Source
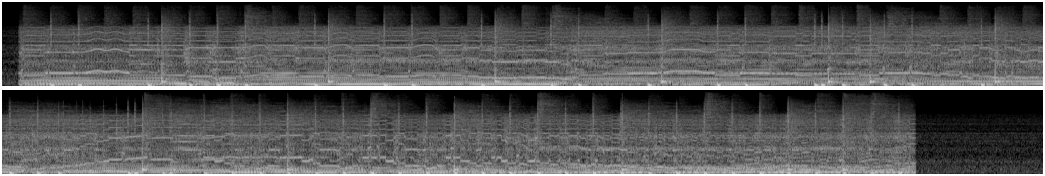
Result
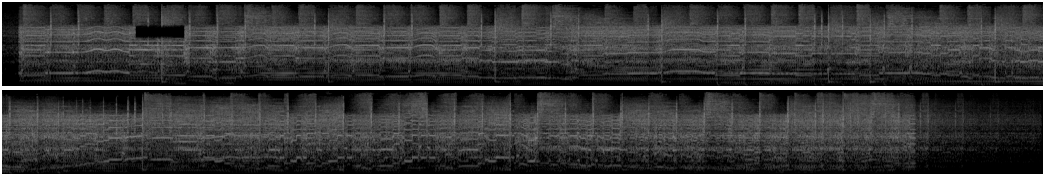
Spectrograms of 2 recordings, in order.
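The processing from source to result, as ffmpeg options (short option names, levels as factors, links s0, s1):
-filter_complex "[0:a]asettb=1/sr,asplit=3[s0][s1][s2];[s0]atrim=end=1.334[s3];[s1]atrim=start=1.33:end=1.83,asetpts=PTS-STARTPTS,afade=t=in:d=0.004:c=qsin,afade=t=out:st=0.496:d=0.004:c=qsin,asuperstop=centerf=5100:order=12:qfactor=1.3[s4];[s2]atrim=start=1.826[s5];[s3][s4]acrossfade=d=0.004:c1=hsin:c2=qsin[s6];[s6][s5]acrossfade=d=0.004:c1=qsin:c2=hsin,asettb=1/sr,asplit=3[s7][s8][s9];[s7]atrim=end=7.144[s10];[s8]atrim=start=7.14:end=11.07,asetpts=PTS-STARTPTS,afade=t=in:d=0.004:c=qsin,afade=t=out:st=3.926:d=0.004:c=qsin,lowshelf=f=220:g=11.5[s11];[s9]atrim=start=11.066[s12];[s10][s11]acrossfade=d=0.004:c1=hsin:c2=qsin[s13];[s13][s12]acrossfade=d=0.004:c1=qsin:c2=hsin,asettb=1/sr,asplit=3[s14][s15][s16];[s14]atrim=end=16.124[s17];[s15]atrim=start=16.12:end=17.05,asetpts=PTS-STARTPTS,afade=t=in:d=0.004:c=qsin,afade=t=out:st=0.926:d=0.004:c=qsin,highpass=f=160:w=0.5412,highpass=f=160:w=1.3066[s18];[s16]atrim=start=17.046[s19];[s17][s18]acrossfade=d=0.004:c1=hsin:c2=qsin[s20];[s20][s19]acrossfade=d=0.004:c1=qsin:c2=hsin,asplit=2[s21][s22];[s22]afade=t=in:st=17.98:d=0.01,afade=t=out:st=18.62:d=0.01,aecho=0:1:350|700|1050|1400|1750|2100|2450|2800:0.841395|0.462767|0.254522|0.139987|0.0769929|0.0423461|0.0232904|0.0128097[s23];[s21][s23]amix=inputs=2:normalize=0,asplit=3[s24][s25][s26];[s24]atrim=end=13.232[s27];[s25]atrim=start=13.228:end=15.532,asetpts=PTS-STARTPTS,areverse[s28];[s26]atrim=start=15.528[s29];[s27][s28]acrossfade=d=0.004:c1=hsin:c2=hsin[s30];[s30][s29]acrossfade=d=0.004:c1=hsin:c2=hsin,highpass=f=1100:p=1,aderivative,acompressor=threshold=0.02:ratio=6,volume=2.24"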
